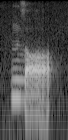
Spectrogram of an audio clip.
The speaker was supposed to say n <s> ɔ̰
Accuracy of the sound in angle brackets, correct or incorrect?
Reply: incorrect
